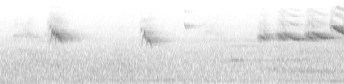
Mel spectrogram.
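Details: Double-collared seedeater kept as a caged pet: a couple of isolated sharp chips, then a building phrase of fast, clear whistled notes climbing into a loud high sweep, with a faint hum in the background.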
